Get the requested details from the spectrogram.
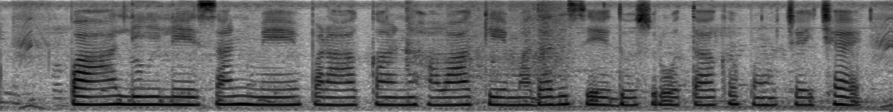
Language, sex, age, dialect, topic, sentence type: Maithili, female, 18-24, Angika, agriculture, statement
